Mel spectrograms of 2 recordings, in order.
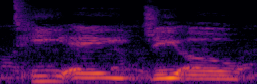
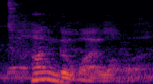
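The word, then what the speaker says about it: Tagovailoa: some how it's pronounced Tong of vioa as like you know like tongue like like your tongue like you bite your tongue tongue of Viola but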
